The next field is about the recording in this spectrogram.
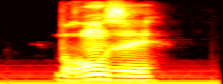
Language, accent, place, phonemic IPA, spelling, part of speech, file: French, France, Lyon, /bʁɔ̃.ze/, bronzer, verb, LL-Q150 (fra)-bronzer.wav
- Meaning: 1. to bronze (plate with bronze) 2. to tan, bronze 3. to tan, bronze, catch a tan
